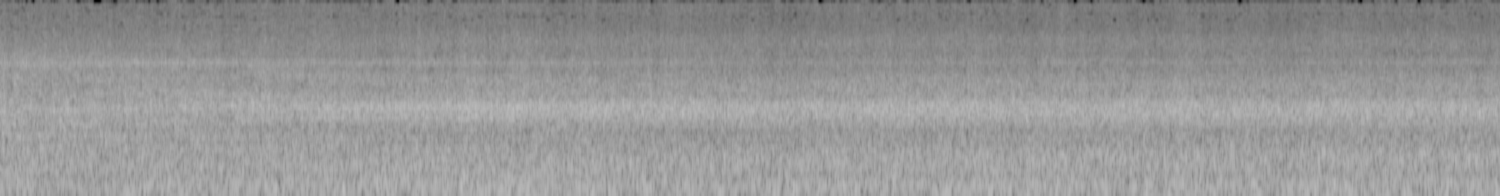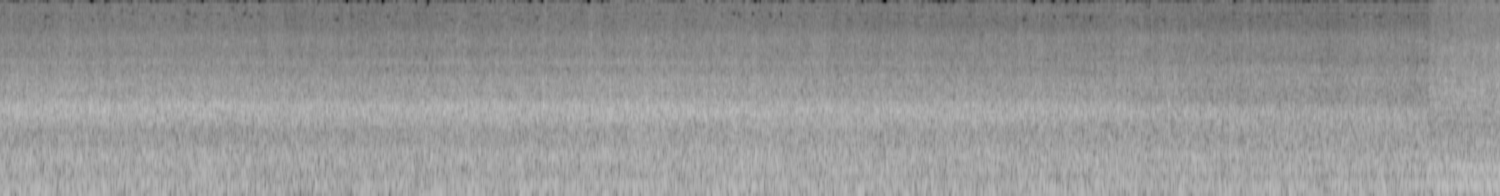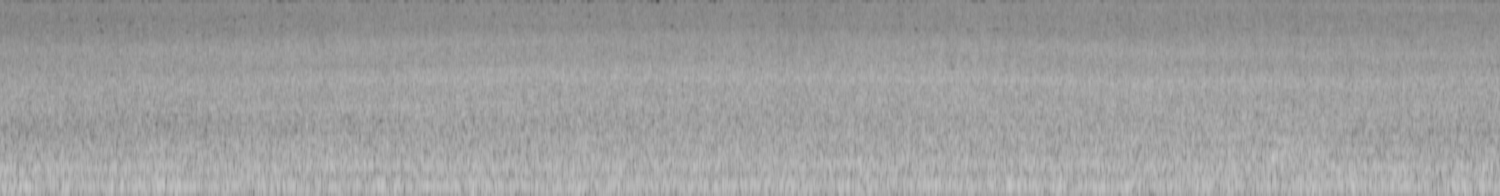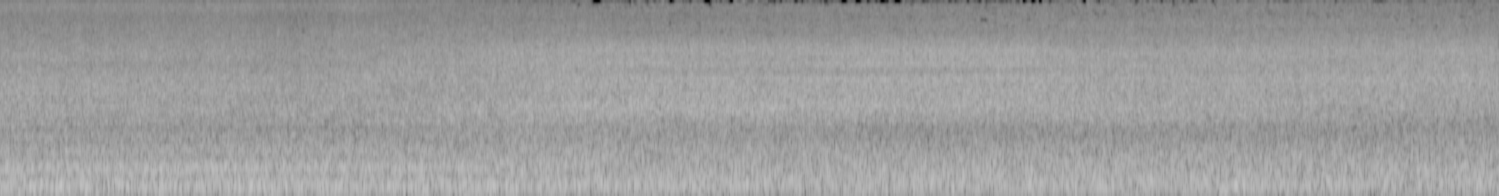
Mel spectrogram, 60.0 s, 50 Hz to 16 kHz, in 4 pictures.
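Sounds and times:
stream rushing over rocks: 0.0 - 59.9.

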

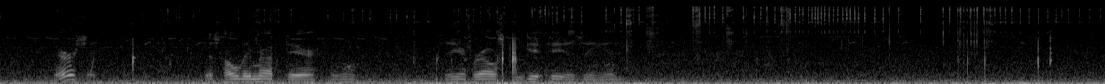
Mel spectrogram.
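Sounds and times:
light clicks: 2.6 - 11.0.

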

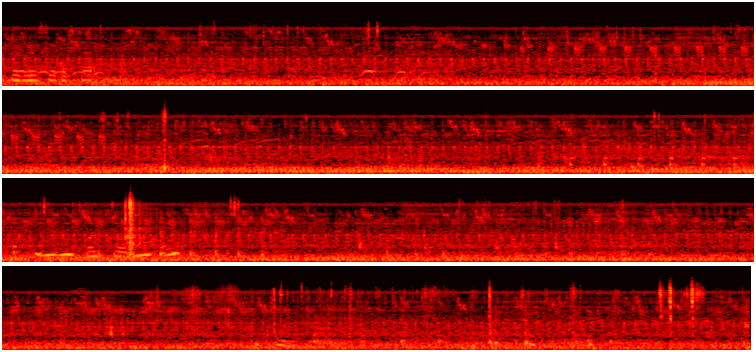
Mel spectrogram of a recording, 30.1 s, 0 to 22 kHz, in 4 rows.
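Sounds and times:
outdoor background noise: 0.0 - 30.0
sharp click: 29.1 - 29.6.

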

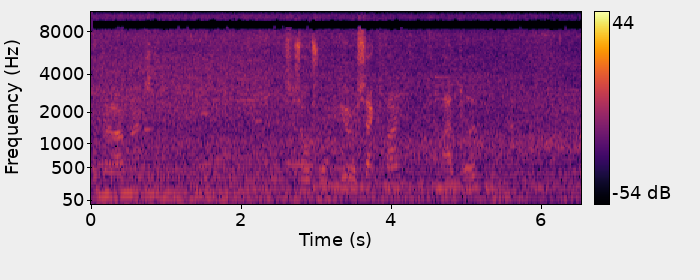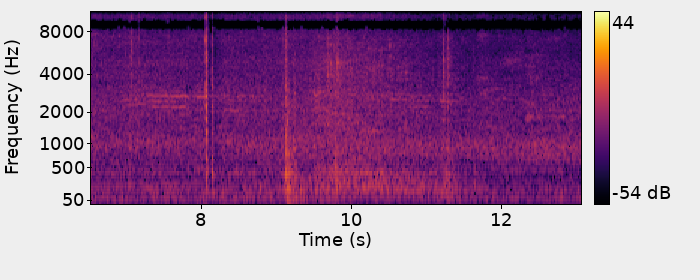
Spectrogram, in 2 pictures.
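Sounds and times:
sliding van door rolling open: 9.1 - 11.5.

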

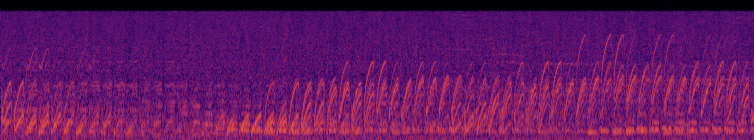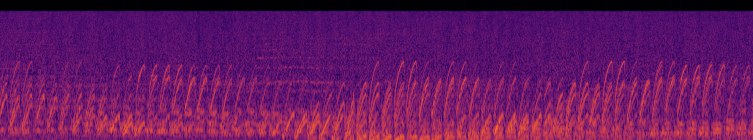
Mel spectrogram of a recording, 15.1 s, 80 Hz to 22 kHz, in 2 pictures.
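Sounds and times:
wavering low tone: 8.4 - 15.0
rising synthesizer chirps: 9.8 - 14.3.

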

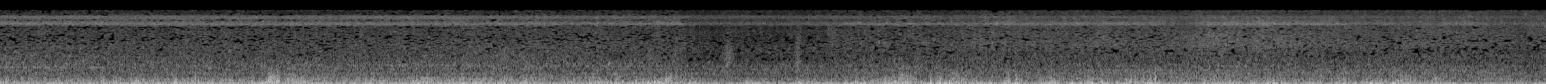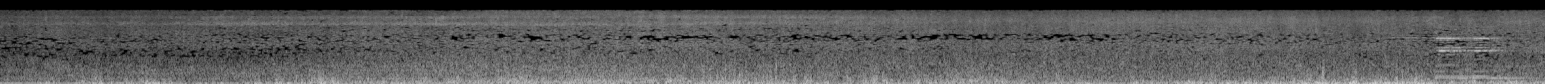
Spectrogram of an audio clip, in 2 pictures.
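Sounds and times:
floodwater rushing: 0.0 - 30.9
heavy rain: 0.0 - 30.9
wind buffeting microphone: 0.0 - 30.9.

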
